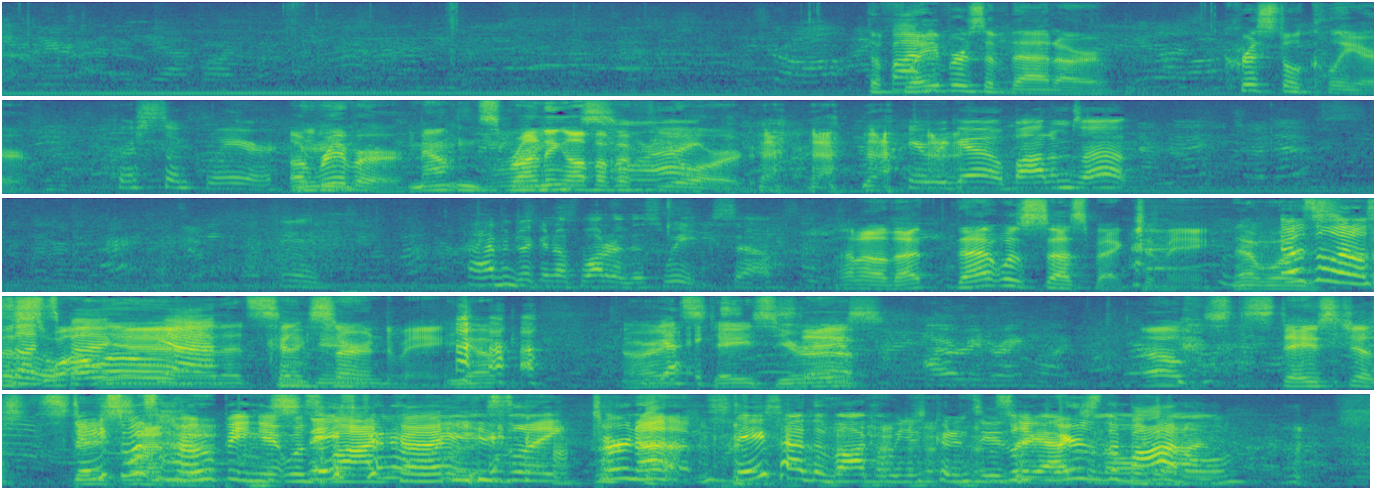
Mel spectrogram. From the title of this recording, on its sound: Live from Hoopla 2022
